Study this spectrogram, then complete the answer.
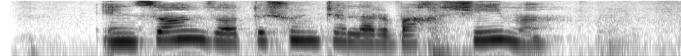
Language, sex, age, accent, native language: Uzbek, female, 18-24, Toshkent viloyati, Uzbek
